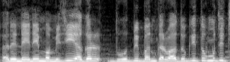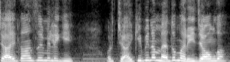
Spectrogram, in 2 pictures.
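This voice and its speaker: A woman's voice: sits high, a little fast, darkish tone, natural voice. A woman voicing a lazy, greedy young son-in-law in a cartoon story, whiny and jokey. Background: faint background music.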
